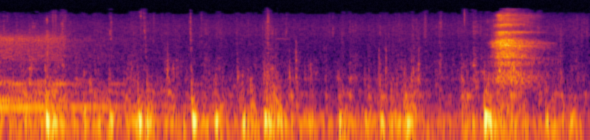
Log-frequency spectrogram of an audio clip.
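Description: Horse hooves clip-clopping, about three strikes a second, as a horse-drawn carriage travels, with a brief hiss near the end. Music fades out in the first half-second.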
